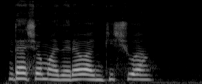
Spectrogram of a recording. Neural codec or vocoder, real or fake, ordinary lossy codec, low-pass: none; real; none; none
